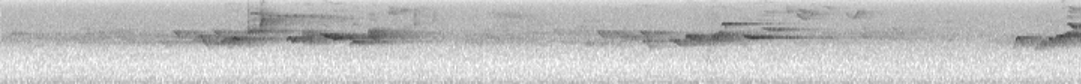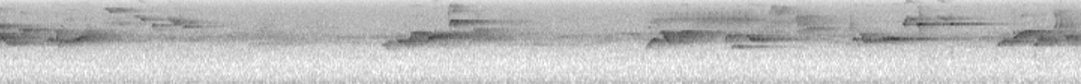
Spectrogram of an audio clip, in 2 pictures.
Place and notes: Aronia, Italy. Early morning - blackbird, lonely walker.
Italy, street, blackbird, footsteps, Arona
